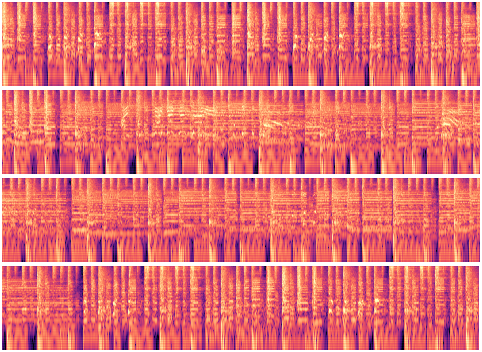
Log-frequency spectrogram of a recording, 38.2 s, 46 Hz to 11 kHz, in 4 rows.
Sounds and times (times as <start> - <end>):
Music: 0.0 - 38.2.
